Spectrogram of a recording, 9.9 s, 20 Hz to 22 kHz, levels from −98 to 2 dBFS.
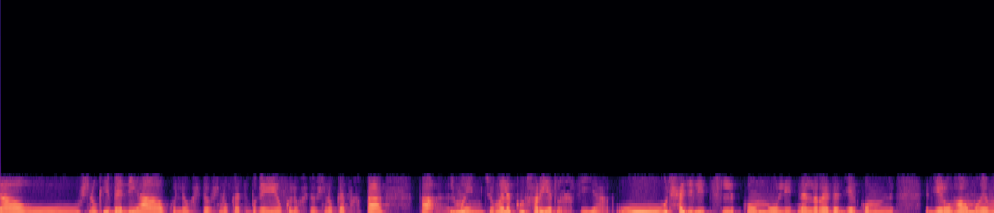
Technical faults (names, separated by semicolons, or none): none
